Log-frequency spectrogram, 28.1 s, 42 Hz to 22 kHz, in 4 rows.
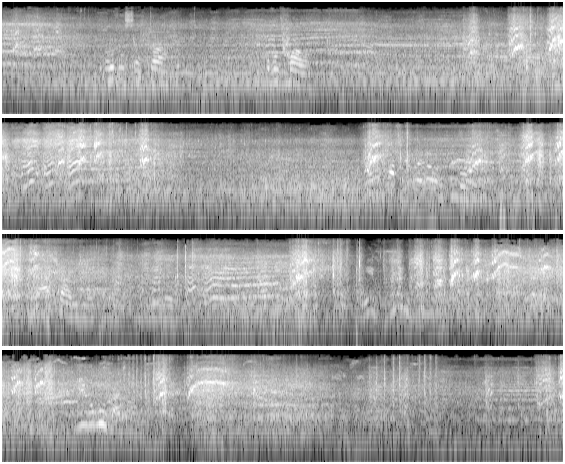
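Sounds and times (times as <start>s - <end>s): toy car motor whining: 0.0s - 28.0s.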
